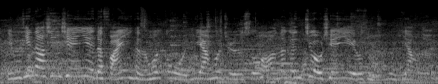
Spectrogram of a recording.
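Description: Loud music plays in the background. A woman is speaking over it. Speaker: food vlogger. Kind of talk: casual vlog chat. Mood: cheerful, enthusiastic. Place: cafe.

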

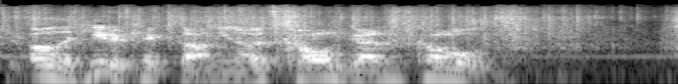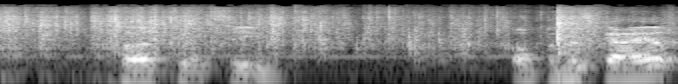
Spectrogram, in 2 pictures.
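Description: Fairly slow male speech with noticeable background noise behind it. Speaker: home cooking vlogger. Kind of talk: casual vlog chat. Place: kitchen. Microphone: camera far.

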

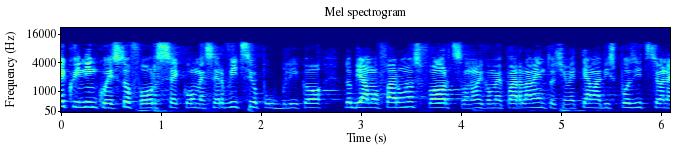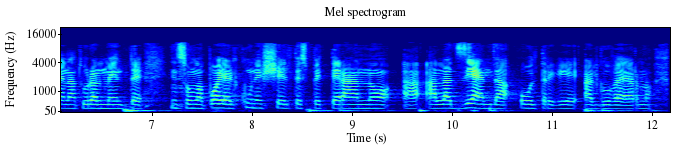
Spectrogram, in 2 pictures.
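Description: A woman has an unremarkable speaking voice at a medium pitch. She talks at a fairly quick pace with fairly even intonation. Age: 20s. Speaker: politician. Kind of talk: conference speech. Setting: parliament conference hall. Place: hall. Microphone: podium.

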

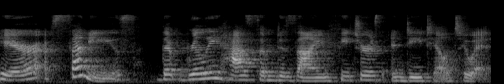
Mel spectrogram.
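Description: Audible room echo surrounds speech at a fairly slow pace with ordinary pitch variation. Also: woman. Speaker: presenter. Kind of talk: tutorial. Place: home room.

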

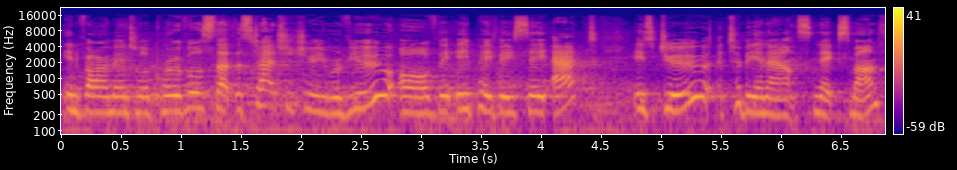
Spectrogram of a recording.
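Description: Over light background noise, a woman talks at a moderate pace and a high pitch with ordinary pitch variation. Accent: Australian. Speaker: environment minister; government minister. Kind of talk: parliamentary debate. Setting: parliament chamber. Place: hall. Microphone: podium.

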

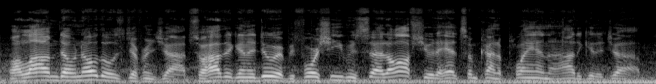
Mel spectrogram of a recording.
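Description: Against noticeable background noise, a man races along at a very fast pace with hardly any pauses, his fairly high pitch heard in a dry sound with no echo. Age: 60s. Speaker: van-dwelling nomad, YouTuber. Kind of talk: casual movie review to camera. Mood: opinionated, mildly critical. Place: open country. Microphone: lapel.

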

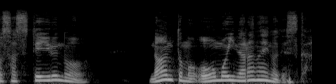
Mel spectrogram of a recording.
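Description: A man with a high-pitched voice talks, and the background stays quiet. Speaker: pastor. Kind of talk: reading aloud. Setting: church. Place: church. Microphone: handheld.

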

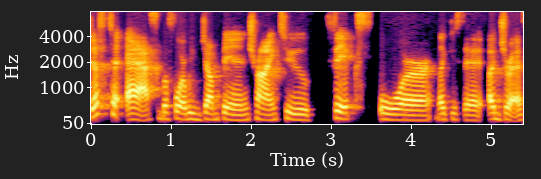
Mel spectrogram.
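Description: Against a quiet background, a woman with an American accent talks at a very slow pace with ordinary pitch variation. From US South (Texas, family from Louisiana). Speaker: speech coach and speech pathologist; speech coach. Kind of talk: casual interview. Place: home room. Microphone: video call.

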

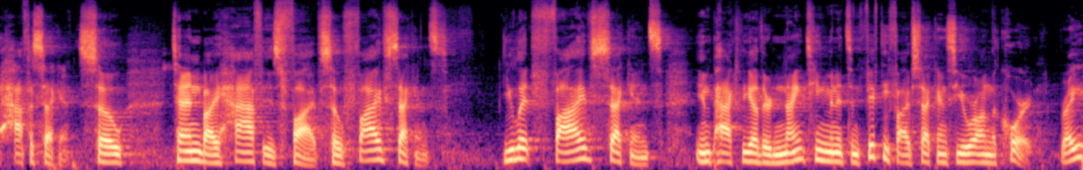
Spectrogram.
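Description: A man speaks with an American accent and lively intonation. His pace is moderate. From Arizona. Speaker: wine entrepreneur and master sommelier; conference speaker. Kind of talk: conference talk. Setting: stage with audience. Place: hall. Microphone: lapel.

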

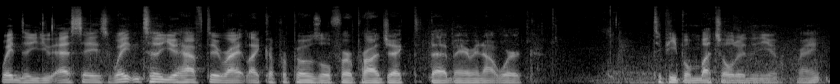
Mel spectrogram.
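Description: An animated tone at a fairly quick pace over light background noise. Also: man, very deep, low pitch for a man. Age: 30s. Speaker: Fortnite streamer and pastor; Fortnite streamer, pastor. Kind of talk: casual gaming livestream chat. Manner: casual, animated. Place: home room. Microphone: studio mic.

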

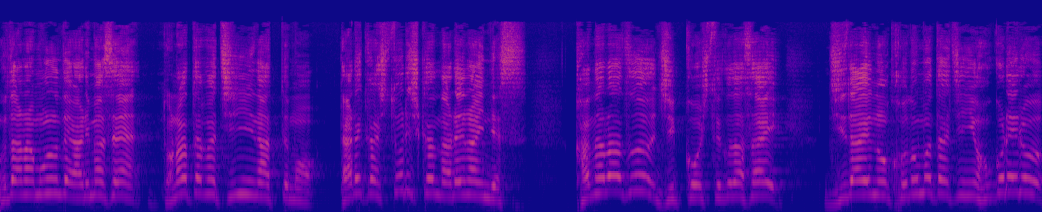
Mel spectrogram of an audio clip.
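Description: A man at an extremely high pitch, very fast pace and ordinary pitch variation, over a quiet background. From Tokyo. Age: 60s. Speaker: political candidate; election candidate. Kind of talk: campaign speech. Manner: formal. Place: studio. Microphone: lapel.

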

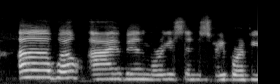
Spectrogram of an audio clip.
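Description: A woman speaks with a Southern US accent. Her pitch shows ordinary variation. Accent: Southern US accent, noticeable. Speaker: mortgage branch manager. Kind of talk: casual live-stream interview. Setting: live video stream.

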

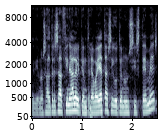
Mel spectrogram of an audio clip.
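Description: A man talks with fairly even intonation. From Valencia, Gandia; Valencia. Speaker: doctoral researcher in acoustics. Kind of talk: interview. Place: home room. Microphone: handheld.

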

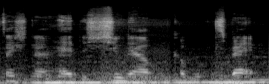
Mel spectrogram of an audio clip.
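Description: Noticeable background noise runs behind speech delivered at a moderate pace. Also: man. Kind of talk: casual vlog chat. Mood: annoyed, ranting. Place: car. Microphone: phone near.

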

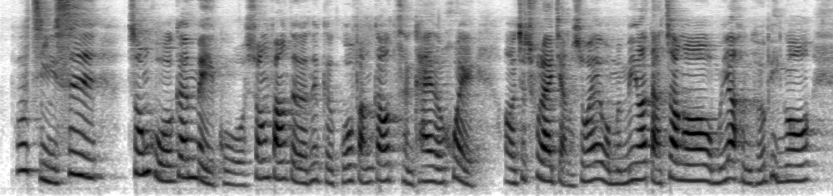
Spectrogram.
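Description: Her pitch is high, and the speaker is a woman. She keeps a moderate pace against a quiet background. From Taiwan. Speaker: co-host. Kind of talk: political commentary chat. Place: home room. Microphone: lapel.

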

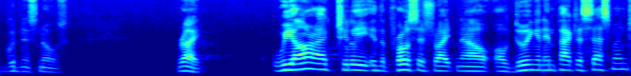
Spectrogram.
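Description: Fairly high male voice with a dark, mellow tone, ordinary pitch variation and a moderate pace over a quiet background. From Nepal. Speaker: mountaineer and environmental campaigner; conference speaker. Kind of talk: conference presentation. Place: stage. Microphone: handheld.

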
